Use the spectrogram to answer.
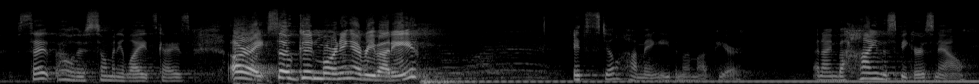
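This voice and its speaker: Loudness swings widely and pitch leaps over a very wide range at a moderate pace, with long, frequent pauses, audible room echo and music playing in the background. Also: woman, fairly low pitch for a woman. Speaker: church announcer. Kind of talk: church announcements. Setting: church sanctuary with congregation. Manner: casual, chatty.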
